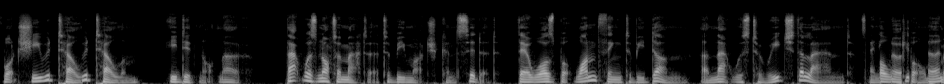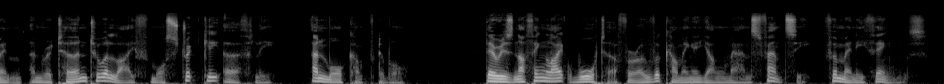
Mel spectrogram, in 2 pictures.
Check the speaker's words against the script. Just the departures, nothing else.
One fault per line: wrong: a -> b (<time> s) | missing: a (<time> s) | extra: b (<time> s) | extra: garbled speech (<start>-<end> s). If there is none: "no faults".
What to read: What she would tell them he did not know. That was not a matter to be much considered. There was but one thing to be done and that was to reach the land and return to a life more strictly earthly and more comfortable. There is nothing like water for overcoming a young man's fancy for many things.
extra: would tell (0.8 s)
extra: garbled speech (8.6-9.7 s)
